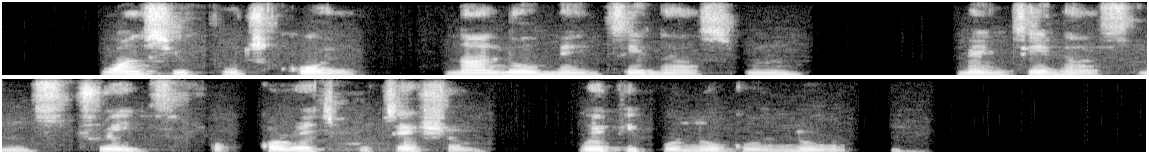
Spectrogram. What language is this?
Nigerian Pidgin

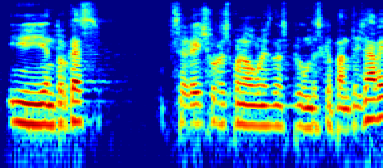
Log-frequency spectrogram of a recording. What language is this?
Catalan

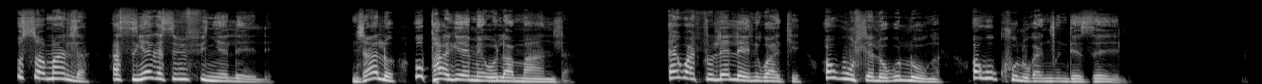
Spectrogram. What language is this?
North Ndebele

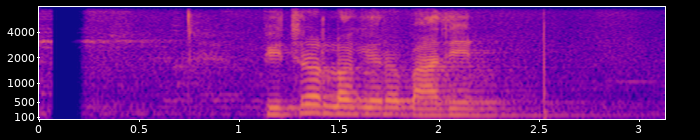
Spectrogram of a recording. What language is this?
Nepali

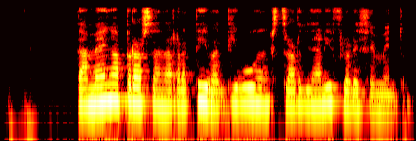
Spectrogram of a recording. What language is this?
Galician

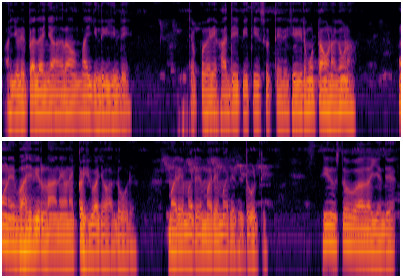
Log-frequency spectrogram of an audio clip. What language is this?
Dogri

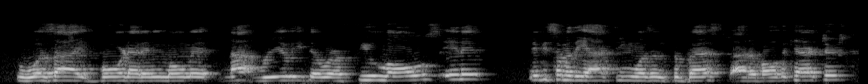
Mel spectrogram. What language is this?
English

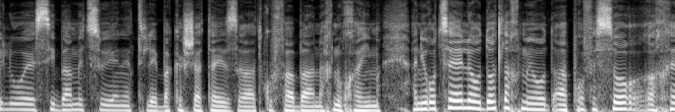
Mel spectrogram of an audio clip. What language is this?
Hebrew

